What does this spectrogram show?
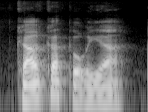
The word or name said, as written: קרקע פורייה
